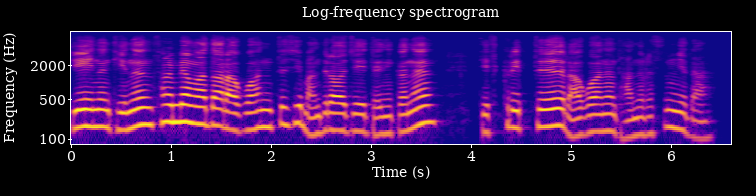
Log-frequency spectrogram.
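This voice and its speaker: A man in his forties teaching a class, patiently explaining step by step and starting phrases with a drawn-out filler. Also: a little high. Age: 40s. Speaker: instructor. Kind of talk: classroom lecture. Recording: dull lo-fi lecture recording.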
